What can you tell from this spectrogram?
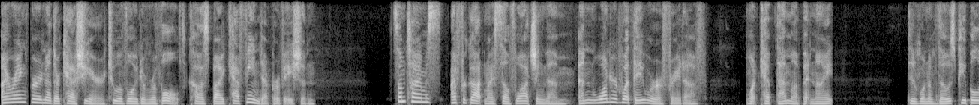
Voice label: audiobook; Audiobook Narrator

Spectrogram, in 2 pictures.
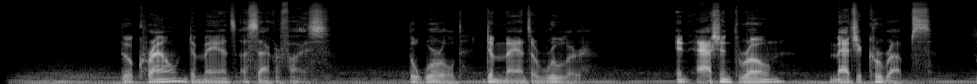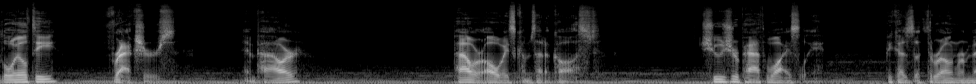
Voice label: Professional Male Voice Actor, American male; Ashen Throne

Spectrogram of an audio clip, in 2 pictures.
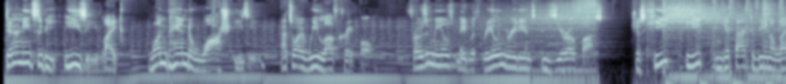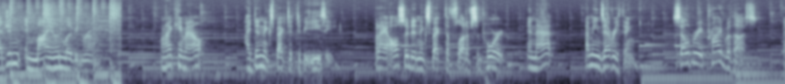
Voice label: VO Commercial

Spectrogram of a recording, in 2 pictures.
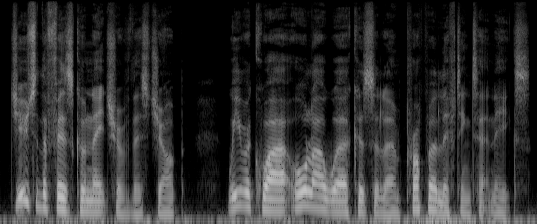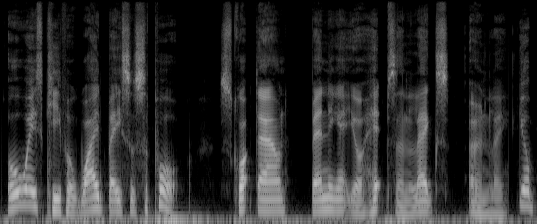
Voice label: elearning; freelance voice over artist

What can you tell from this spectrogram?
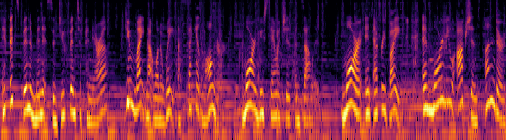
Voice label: Female Voice Over

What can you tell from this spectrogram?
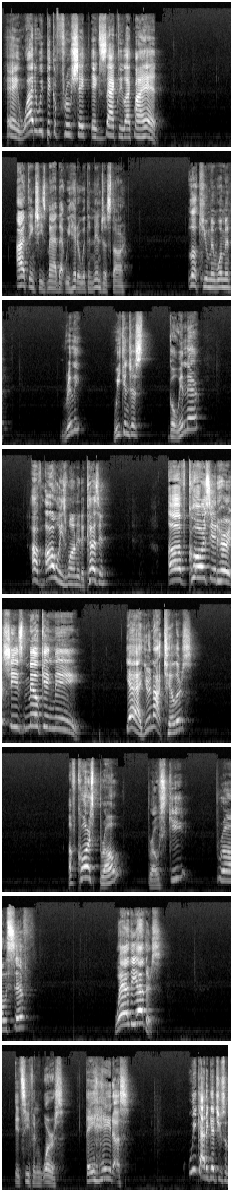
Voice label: male voice over

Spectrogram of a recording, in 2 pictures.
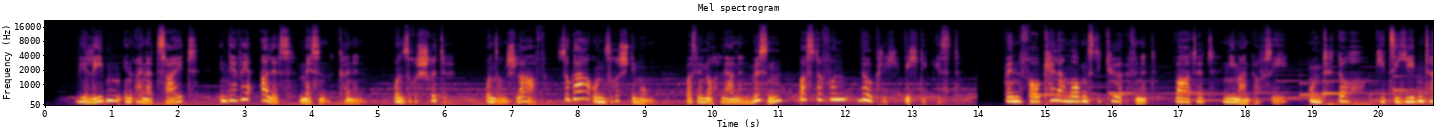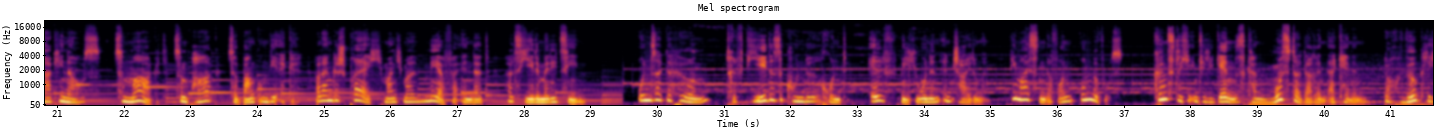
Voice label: Narration Erzaehlung German

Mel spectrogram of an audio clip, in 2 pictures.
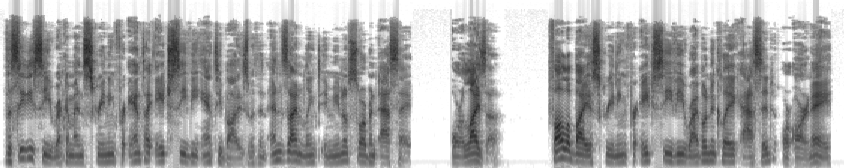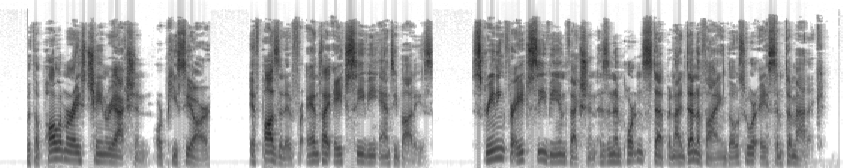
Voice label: E Learning; HCV

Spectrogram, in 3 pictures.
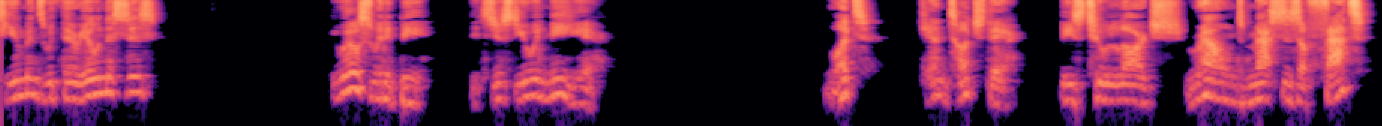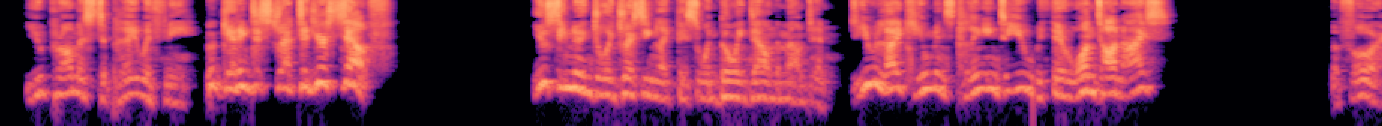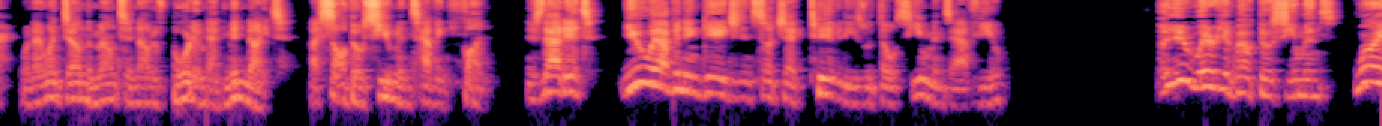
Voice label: Slime Octopus Voice Over; Callisto

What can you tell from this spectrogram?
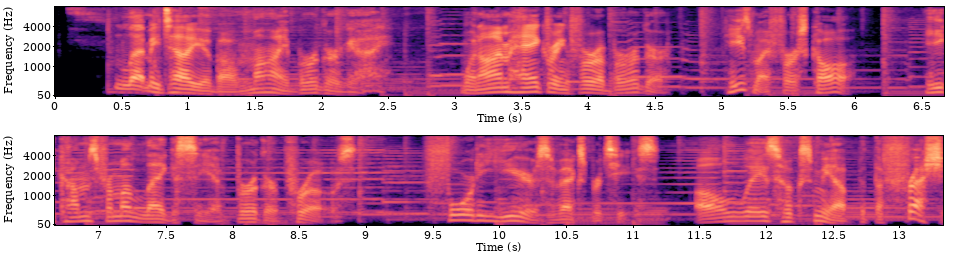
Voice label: Burger Script w music

